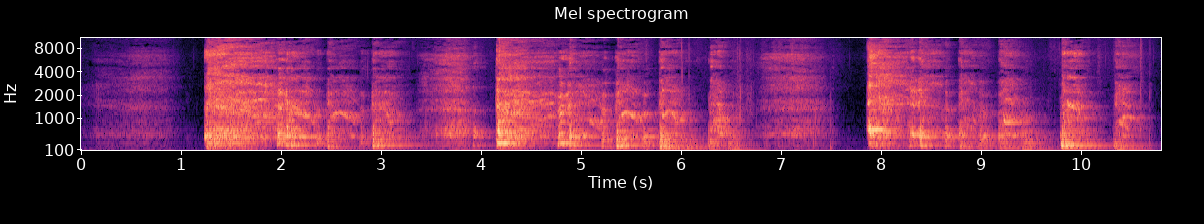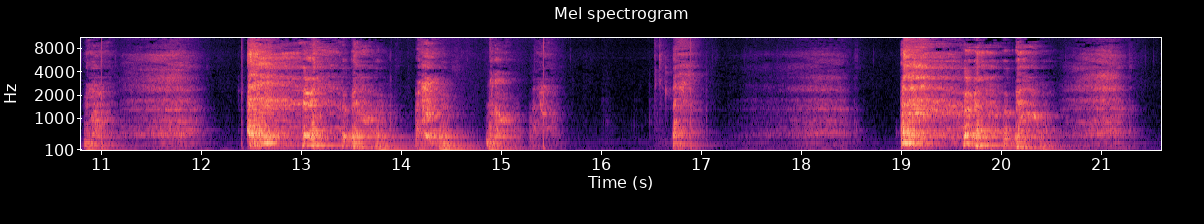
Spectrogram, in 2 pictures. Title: Wet Throat Infection Cough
